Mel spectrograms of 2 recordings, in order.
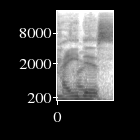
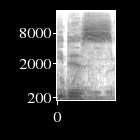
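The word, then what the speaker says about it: Tidus: almost like Titus, very close to me Yeah, saying Titus, the proper way, Titus. but- No, there's one proper way to say It's that. Titus. It's Titus, everyone. And then the other small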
